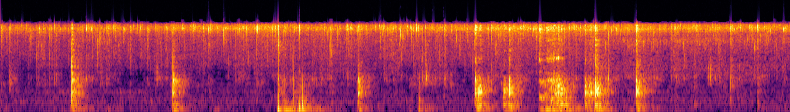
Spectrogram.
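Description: Pork, onion and garlic sizzling in hot oil in a metal wok, with a steady hiss, while a metal ladle stirs and scrapes the pan in uneven strokes. This is the sauté stage of cooking, with the onion just added to the browned pork.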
